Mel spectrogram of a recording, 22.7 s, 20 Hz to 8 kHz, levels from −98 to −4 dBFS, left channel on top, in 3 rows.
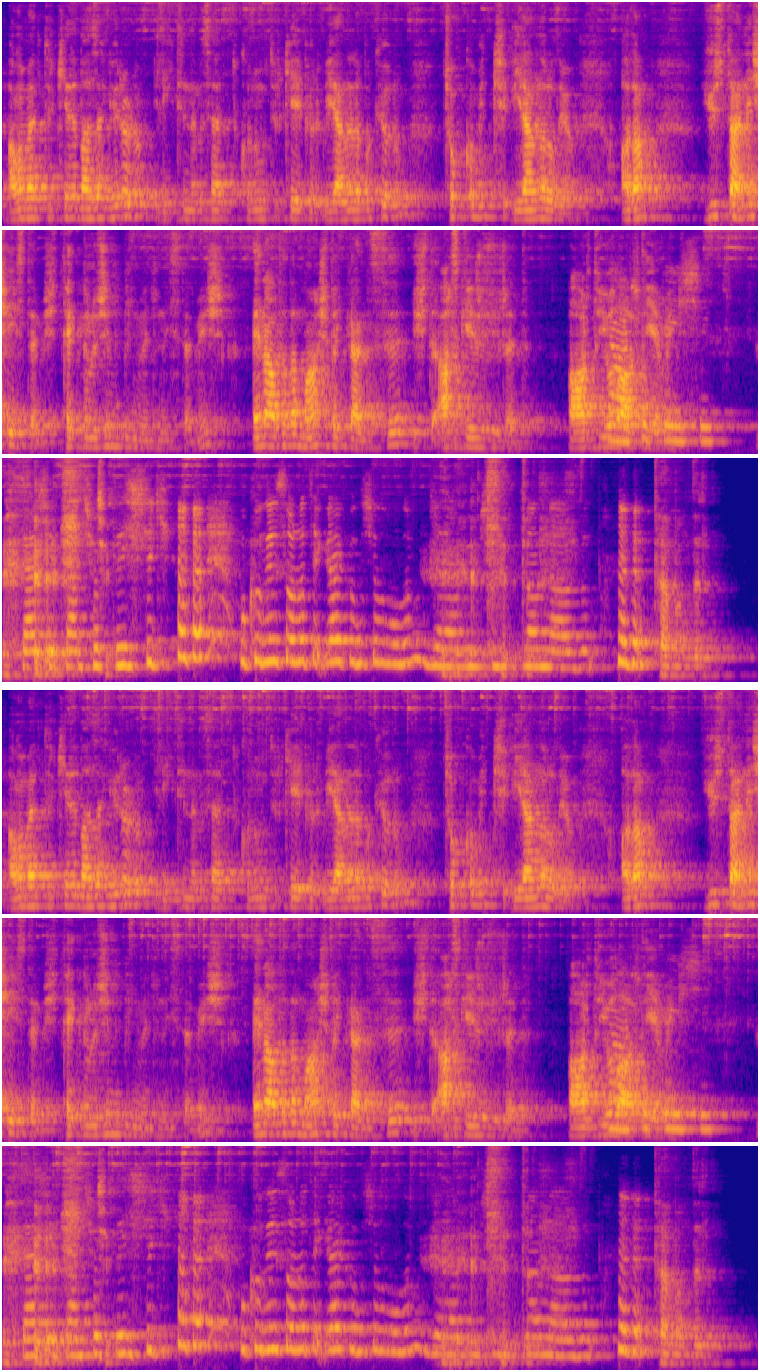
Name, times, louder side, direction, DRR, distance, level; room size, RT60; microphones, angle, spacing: voice 1, 0.0-9.8 10.1-12.7 13.2-14.3 15.1-15.9 19.4-20.8 21.7-22.2, left 2 dB, 25° left, 3 dB, 2.2 m, -26 dB
Keys jangling, 0.6-8.0 8.8-19.8, right 8 dB, 60° right, 3.0 m, -38 dB
voice 2, 13.6-14.7 15.3-21.6, left 4 dB, 75° left, 5 dB, 0.9 m, -26 dB
20.0 x 16.5 x 2.3 m, 1.0 s
head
